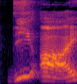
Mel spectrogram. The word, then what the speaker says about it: di: Di is of, in this case, it is a weak monosyllable, okay? As opposed to the old-fashioned way to say day, di with an accent. Now that word will cause a phrasal doubling.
